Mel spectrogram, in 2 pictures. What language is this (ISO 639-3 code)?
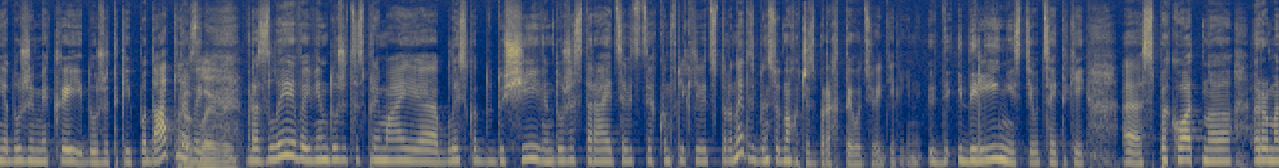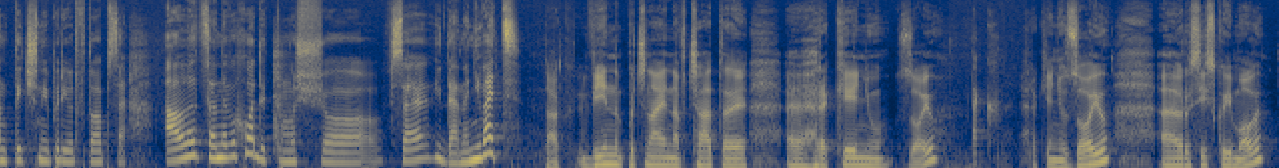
ukr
